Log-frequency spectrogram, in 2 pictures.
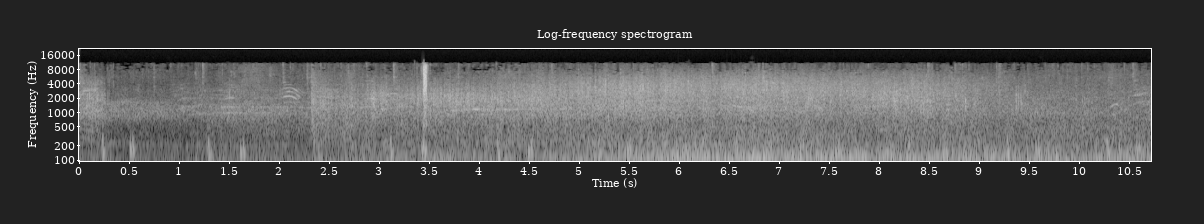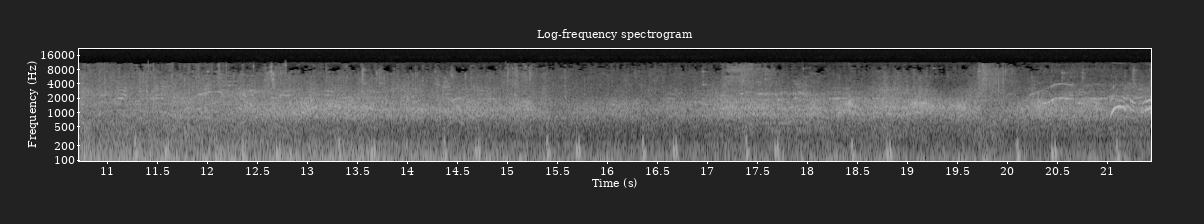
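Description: A deep roaring wind from a blast sweeps past.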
